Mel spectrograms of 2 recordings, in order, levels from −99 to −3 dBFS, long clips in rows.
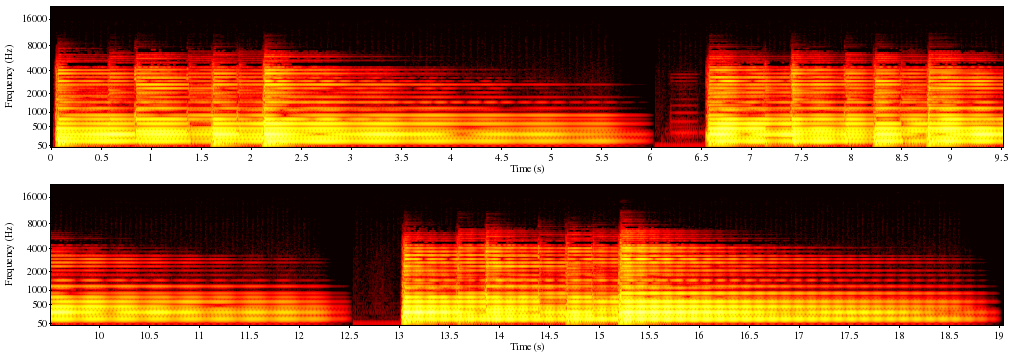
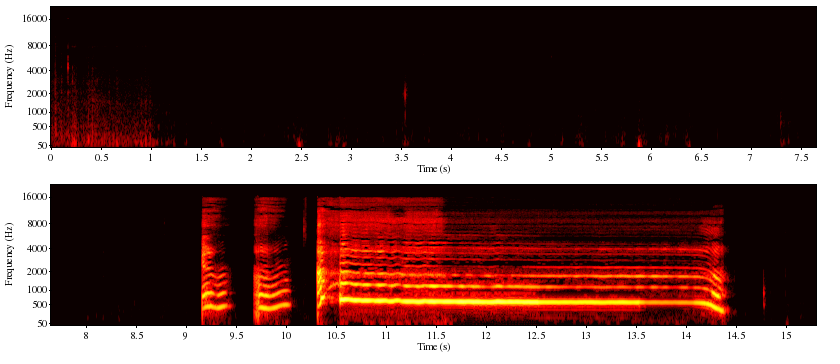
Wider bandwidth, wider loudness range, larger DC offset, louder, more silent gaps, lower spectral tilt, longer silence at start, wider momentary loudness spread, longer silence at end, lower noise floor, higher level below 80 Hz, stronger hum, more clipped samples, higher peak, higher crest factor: second, 7 kHz vs 12 kHz; second, 8 LU vs 16 LU; neither; first, -21 LUFS vs -26 LUFS; second, none vs 9.53-9.61 s; first, -7 dB/octave vs -1.5 dB/octave; second, 0.05 s vs 9.15 s; about the same, 17 LU vs 15 LU; second, 0.3 s vs 0.9 s; second, -69 dBFS vs under -90 dBFS; first, -54 dBFS vs -86 dBFS; neither; neither; first, -2 dBFS vs -12 dBFS; about the same, 20 dB vs 20 dB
